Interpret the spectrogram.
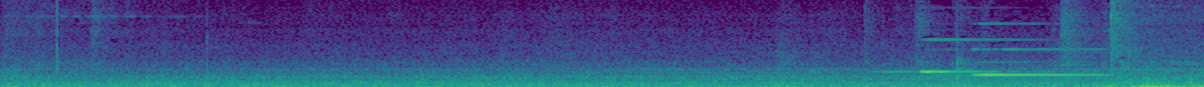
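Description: Steady running noise inside a local train carriage as it comes in to its terminus. Near the end there is a short two-note electronic chime, the second note lower and longer, then a low thump.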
